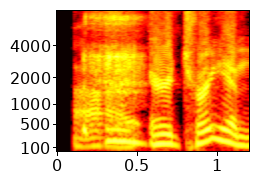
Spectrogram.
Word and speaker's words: Eritrean: How do you pronounce it for it again? Tyrion. It was, I know. Eritrean.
